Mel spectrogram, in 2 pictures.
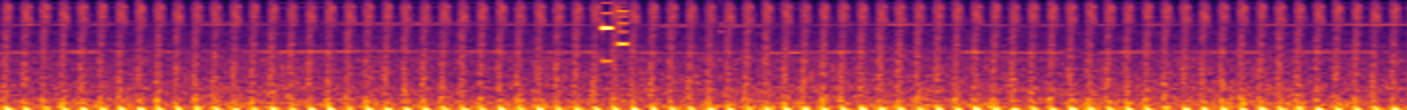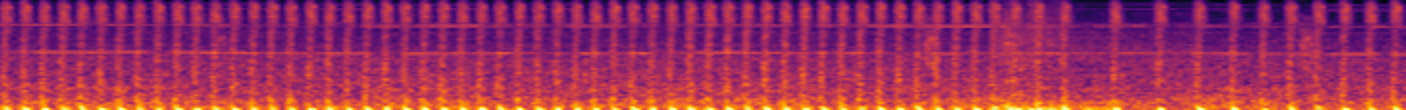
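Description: Helicopter rotor blades thump rapidly and steadily as a helicopter flies.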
